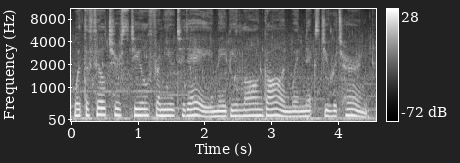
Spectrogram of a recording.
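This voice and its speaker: Soft, confident night hag played by a woman. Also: on the low side, steady tone, over music, lightly acted. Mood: calm, confident. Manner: soft, confident, measured and formal.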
